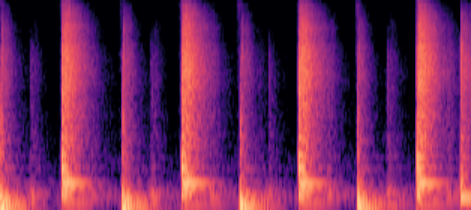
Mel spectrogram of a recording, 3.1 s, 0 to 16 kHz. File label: 152 SPEED TOM, Pop-Rock Drumloops; USB Soundscan vol.37; AKAI; 90 s Sample CDs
